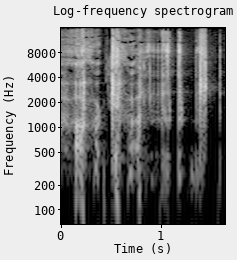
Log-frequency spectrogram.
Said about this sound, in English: I coughed out a phlegm.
